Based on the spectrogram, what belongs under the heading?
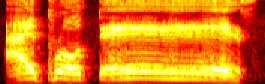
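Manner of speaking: very slow, drawn-out put-on voice; Bruce Lee film quote. Quoting the Bruce Lee film, slow drawn-out put-on voice. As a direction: stretch it out like the movie line. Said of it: "that reference where I go".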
